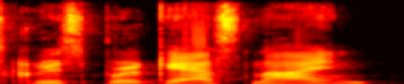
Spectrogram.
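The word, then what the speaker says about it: CRISPR-Cas9: how you write it the pronunciation is crispr cast 9 the full form of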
